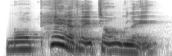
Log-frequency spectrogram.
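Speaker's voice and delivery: teacher repeating the model; slow French repeat. Shown as a demonstration. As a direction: repeat for students to copy. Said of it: "How about".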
